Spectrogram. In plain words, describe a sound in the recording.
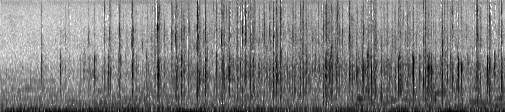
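Fireworks crackle and pop rapidly in the distance.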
